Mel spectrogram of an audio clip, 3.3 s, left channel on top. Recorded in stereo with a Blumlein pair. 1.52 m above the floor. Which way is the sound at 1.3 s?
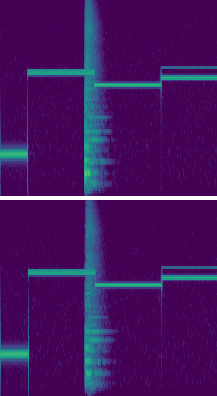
45° left.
